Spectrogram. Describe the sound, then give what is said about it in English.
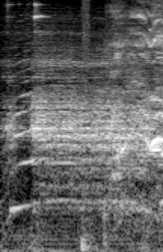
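A loud, drawn-out eagle screech, harsh and high-pitched, holding steady for nearly two seconds with a slight rise at the end, with no other sounds around it. “That's a bird, dude. That's an eagle. That's what eagles sound like.”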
